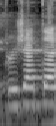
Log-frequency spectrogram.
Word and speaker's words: bruschetta: Another staple at the Florence or anywhere in Italy is bruschetta, if you don't know what that is, or bruschetta. I pronounce it wrong every time.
